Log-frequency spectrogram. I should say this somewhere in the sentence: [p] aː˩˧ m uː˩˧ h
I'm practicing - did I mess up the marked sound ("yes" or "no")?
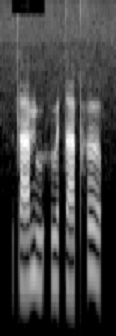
yes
